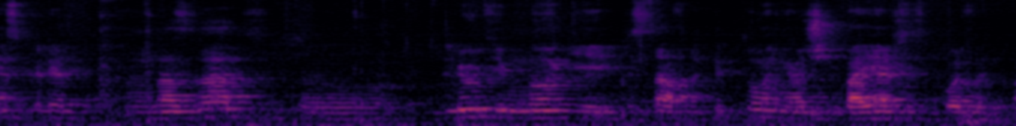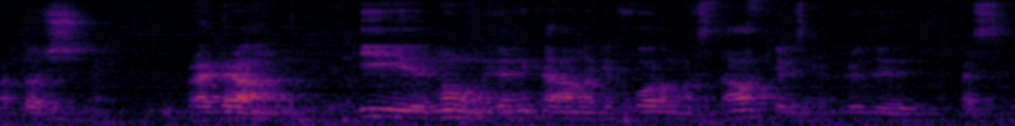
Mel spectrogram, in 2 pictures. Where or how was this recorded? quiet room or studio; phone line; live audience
live audience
